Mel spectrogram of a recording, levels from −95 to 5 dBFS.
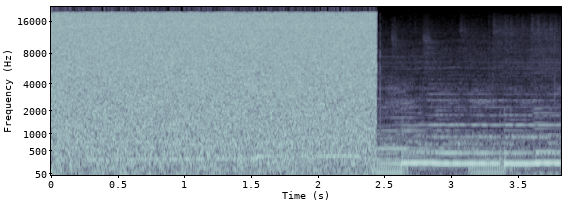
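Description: Wrong sample width from 0.00 to 2.44 s: packed 24-bit data read as 32-bit scrambles bytes, giving loud noise over buried sound playing 1.33 times fast and high.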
